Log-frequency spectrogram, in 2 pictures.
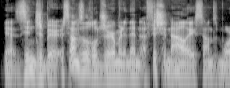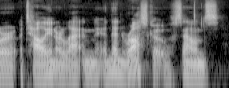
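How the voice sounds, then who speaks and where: Gravelly, husky-voiced man explaining science. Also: medium pitch, a little fast, a bit bright, no room sound. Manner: explains science plainly, laughs easily. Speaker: podcast co-host, physician. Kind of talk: casual podcast chat.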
